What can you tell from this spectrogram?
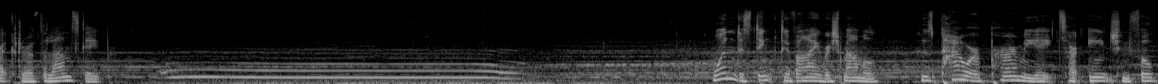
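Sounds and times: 
speech: 0:00.0 - 0:01.2, 0:07.1 - 0:11.5
wolf howling: 0:01.2 - 0:06.8.

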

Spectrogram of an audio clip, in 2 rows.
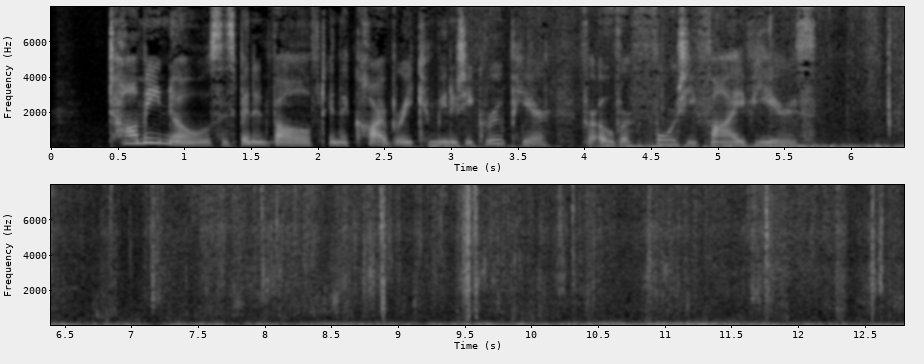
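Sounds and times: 
speech: 0:00.5 - 0:05.9
squelchy footsteps on a turf bog: 0:02.8 - 0:12.7.

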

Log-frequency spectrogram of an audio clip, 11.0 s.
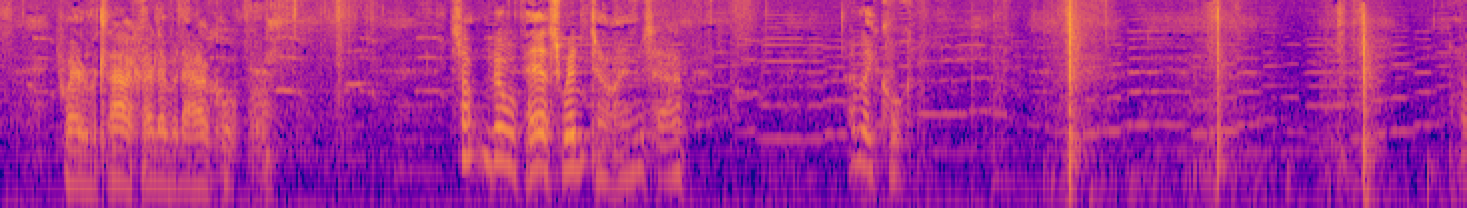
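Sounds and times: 
speech: 0:00.5 - 0:02.3, 0:03.4 - 0:05.3, 0:06.4 - 0:06.9
knife chopping potatoes: 0:07.4 - 0:10.9.

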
